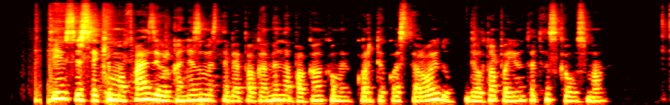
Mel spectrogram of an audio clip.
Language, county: Lithuanian, Kaunas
